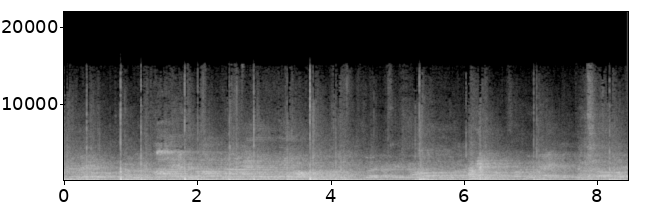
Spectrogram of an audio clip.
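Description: A basketball bouncing now and then during a pickup game, with players' voices calling in the background.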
